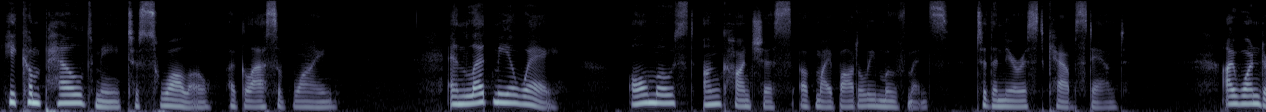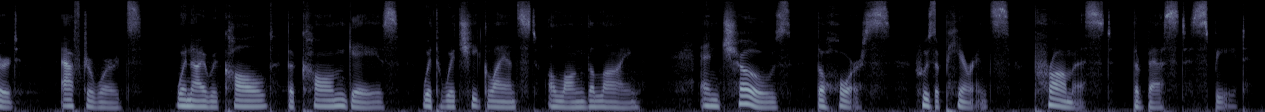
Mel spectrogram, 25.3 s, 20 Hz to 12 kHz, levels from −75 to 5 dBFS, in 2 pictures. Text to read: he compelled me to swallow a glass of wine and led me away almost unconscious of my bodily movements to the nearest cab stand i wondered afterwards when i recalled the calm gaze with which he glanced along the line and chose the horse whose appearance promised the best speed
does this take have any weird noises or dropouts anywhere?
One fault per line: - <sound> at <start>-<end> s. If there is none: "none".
none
